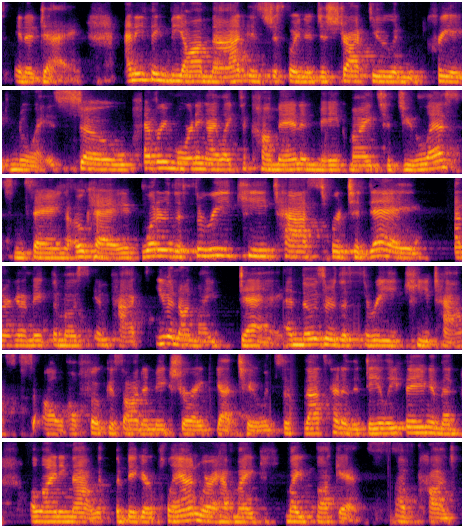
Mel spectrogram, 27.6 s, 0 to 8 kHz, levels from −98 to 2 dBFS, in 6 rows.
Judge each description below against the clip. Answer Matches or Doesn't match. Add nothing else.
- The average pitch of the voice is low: Doesn't match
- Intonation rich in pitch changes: Doesn't match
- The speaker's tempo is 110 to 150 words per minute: Doesn't match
